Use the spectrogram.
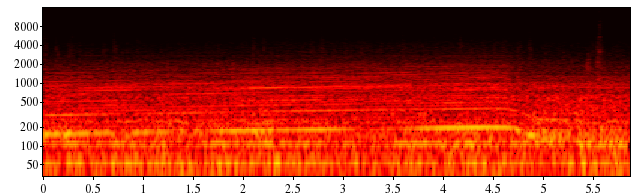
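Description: A Honda with VTEC, on smaller wheels, pulls hard up toward 5000 RPM, its engine a steady, loud, rising drone with harmonic whine, heard alone with no talk.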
